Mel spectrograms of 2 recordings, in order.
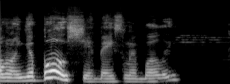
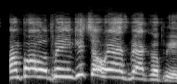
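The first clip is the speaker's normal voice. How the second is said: loud and playful; calling out; 9 semitones higher, 3 dB louder than usual. Real, not acted. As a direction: call her back up, teasing. Calling co-host back up on stage.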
